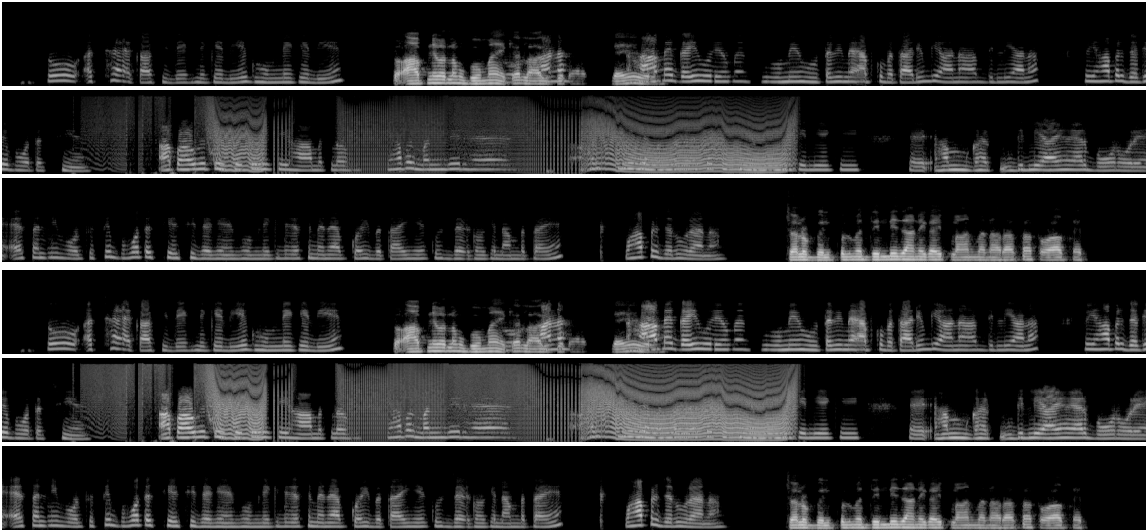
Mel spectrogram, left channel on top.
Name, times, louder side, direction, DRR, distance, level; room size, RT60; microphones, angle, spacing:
voice 1, 0.5-3.4 5.0-5.7 6.2-10.4 10.8-12.3 13.0-15.0 15.3-16.6 17.1-28.5 29.1-30.1, right 4 dB, 70° right, 1.7 m, -29 dB
voice 2, 3.9-5.5 6.1-6.5 30.7-33.7, left 1 dB, 10° left, 0.5 m, -21 dB
sound 1, 12.1-14.4 14.8-19.4, right 5 dB, 45° right, 1.5 m, -26 dB
open air
head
